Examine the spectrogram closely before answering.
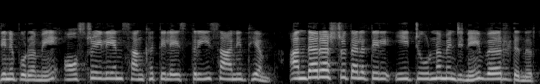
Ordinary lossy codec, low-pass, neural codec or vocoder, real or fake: none; 7.2 kHz; none; real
